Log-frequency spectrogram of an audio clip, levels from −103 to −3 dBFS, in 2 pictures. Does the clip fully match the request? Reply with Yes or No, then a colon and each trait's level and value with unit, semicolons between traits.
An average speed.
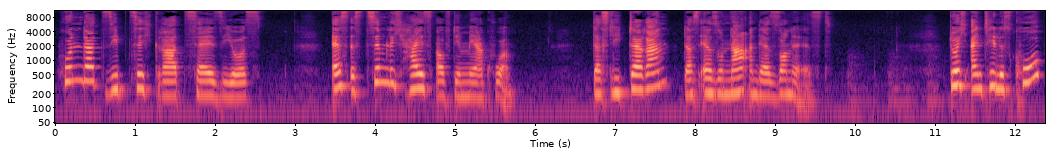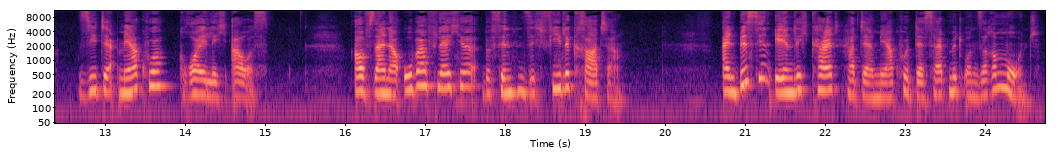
No: slow, 110 wpm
